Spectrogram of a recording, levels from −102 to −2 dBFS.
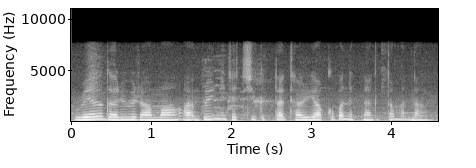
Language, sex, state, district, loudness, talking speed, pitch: Garo, female, Meghalaya, South Garo Hills, -16 LUFS, 130 wpm, 235 Hz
